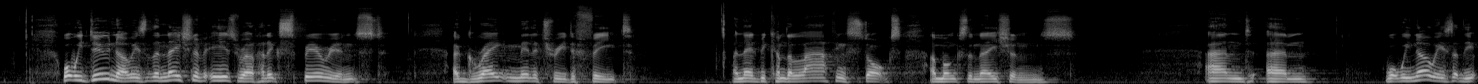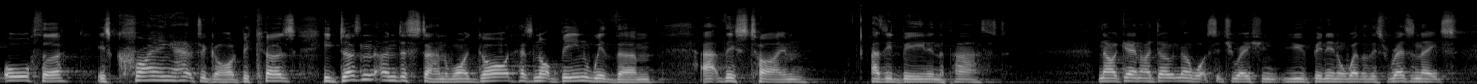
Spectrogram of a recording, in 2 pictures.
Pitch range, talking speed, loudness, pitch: 115-155 Hz, 145 wpm, -26 LUFS, 135 Hz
